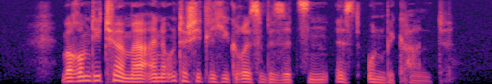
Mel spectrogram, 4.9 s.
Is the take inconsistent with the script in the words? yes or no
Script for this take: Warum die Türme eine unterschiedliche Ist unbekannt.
yes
